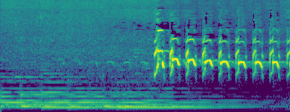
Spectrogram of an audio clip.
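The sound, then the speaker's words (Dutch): A green woodpecker calling after flying out of a plot of young pine trees, a rapid laughing series of about ten ringing notes, following a low droning hum that fills the first half. “Maar wat vloog er vanmorgen uit een perceel jonge dennen? Zomaar een groene specht.”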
